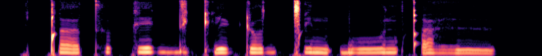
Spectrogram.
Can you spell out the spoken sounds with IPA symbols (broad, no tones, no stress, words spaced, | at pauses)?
ǃɐːt̪ʰɵkeɡ dikʼiːʈod ǀinɓuːn qʼɨɦɨ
